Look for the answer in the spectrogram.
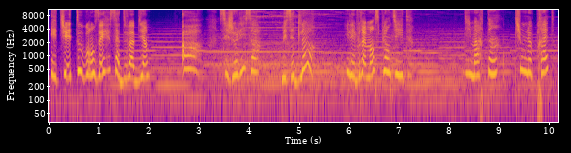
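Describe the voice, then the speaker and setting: A sweet, curious little girl in a French cartoon. Her very high voice is lively and sing-song, over clear music. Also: a little slow, pauses often, full character voice. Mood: admiring. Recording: music under the voice.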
